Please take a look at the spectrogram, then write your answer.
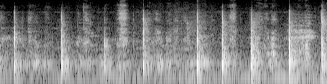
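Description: Pen strokes scratching on paper while a ratio problem is written out, a series of sharp, crisp marks in an uneven rhythm, close and clear, with a quiet room hum beneath.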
